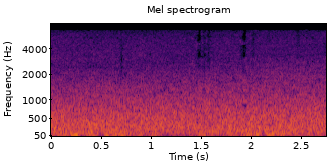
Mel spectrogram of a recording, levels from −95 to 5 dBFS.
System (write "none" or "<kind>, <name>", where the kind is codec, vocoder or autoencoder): autoencoder, DAC-VAE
